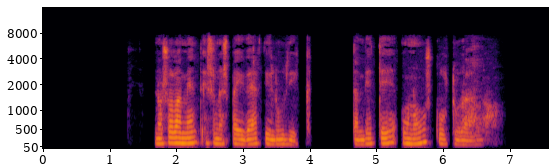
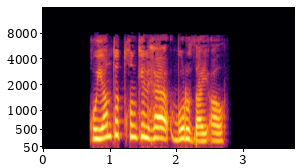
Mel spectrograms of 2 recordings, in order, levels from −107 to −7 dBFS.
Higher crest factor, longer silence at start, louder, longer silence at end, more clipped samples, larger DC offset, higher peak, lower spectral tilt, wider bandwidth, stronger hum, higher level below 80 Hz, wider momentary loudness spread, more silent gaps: first, 22 dB vs 14 dB; first, 1.7 s vs 0.7 s; second, -37 LUFS vs -13 LUFS; second, 0.75 s vs 1.05 s; neither; neither; second, -16 dBFS vs -2 dBFS; about the same, -5 dB/octave vs -6 dB/octave; about the same, 7.6 kHz vs 7.6 kHz; neither; second, -74 dBFS vs -60 dBFS; first, 14 LU vs 7 LU; first, 3.85-3.94 s, 4.04-4.65 s, 5.33-5.37 s, 6.10-6.14 s vs none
